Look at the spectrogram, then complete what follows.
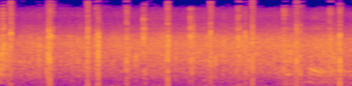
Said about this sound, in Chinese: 所以在座的各位也给自己一个最大的掌声好吗？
